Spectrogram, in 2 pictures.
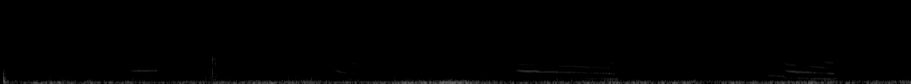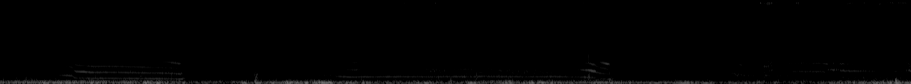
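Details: Baby donkey snoring in deep sleep, which can sound like a donkey in trouble: wavering, whining tonal groans with falling pitch bends, repeated about every two to three seconds over a steady low rumbling breath noise.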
